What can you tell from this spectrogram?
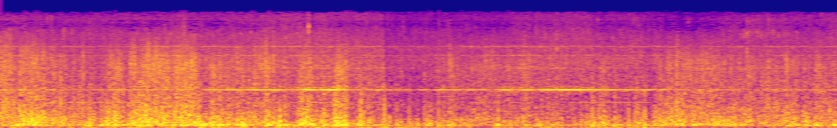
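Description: Wind buffeting the microphone over the steady low rumble of a large tanker docking, with a faint steady whine throughout.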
